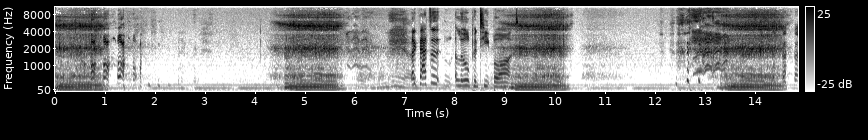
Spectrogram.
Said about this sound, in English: And it's, to be honest, it's insane to think that those noises come out of, like, this is literally her snoring.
